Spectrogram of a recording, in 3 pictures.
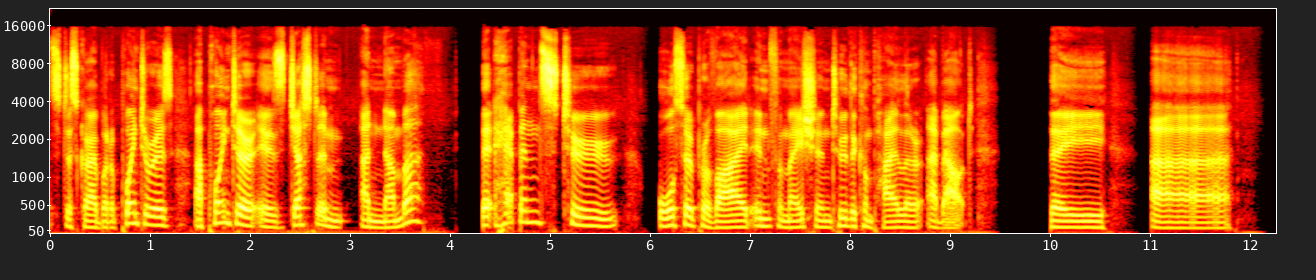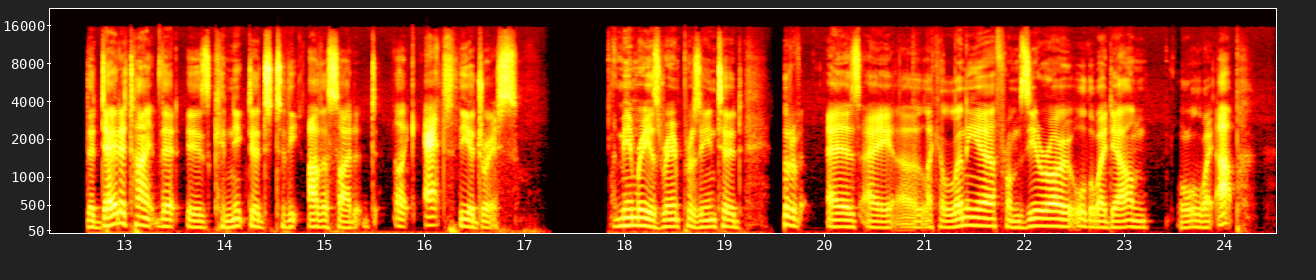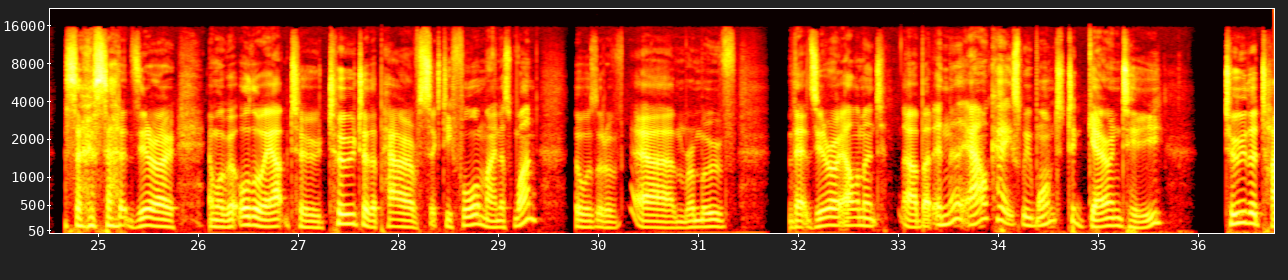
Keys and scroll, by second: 17.9 Left, 36.1 Right, 36.3 Right.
